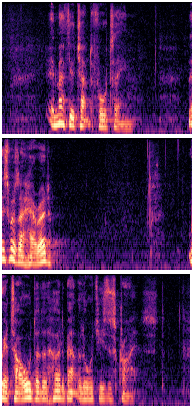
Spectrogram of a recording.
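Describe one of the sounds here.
An elderly man speaks slowly and deliberately into a microphone, pausing between phrases.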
